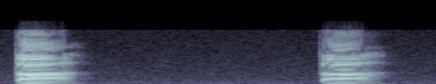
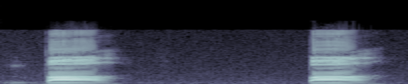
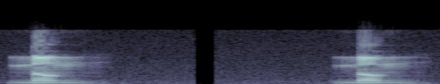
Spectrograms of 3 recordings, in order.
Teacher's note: And the last tone is the mid-level tone.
